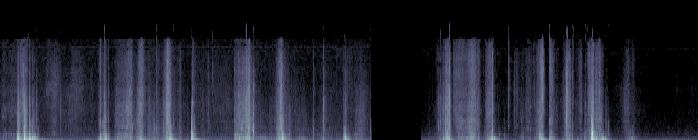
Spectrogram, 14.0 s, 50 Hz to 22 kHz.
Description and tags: paving 15d darkshoes onoff
Putting dark shoes on/off on pavement. Recorded with a ZOOM H2 in a basement of a house: a wooden container filled with earth onto which three larger paving slabs were placed. Normalized with Audacity.
footsteps, step, footstep, steps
